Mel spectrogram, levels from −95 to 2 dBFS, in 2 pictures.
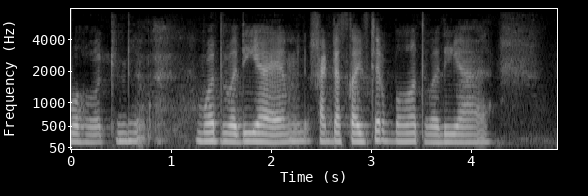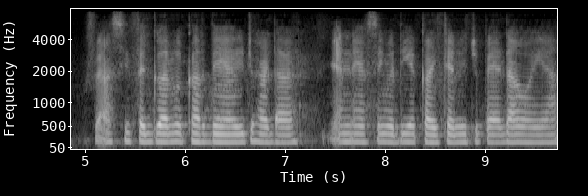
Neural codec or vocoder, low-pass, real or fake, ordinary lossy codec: codec, 16 kHz, 1.1 kbps, Voila-Tokenizer; 7.2 kHz; fake; none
